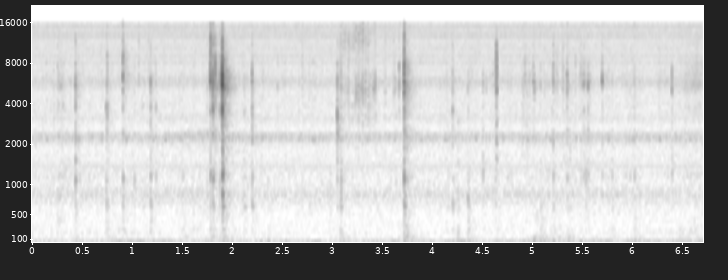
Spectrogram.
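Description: Light, scattered clicks and taps of hands handling a thin laptop LCD panel, pulling back the tape along its edge and shifting the panel on a work mat, with sharper clicks about two seconds in and again near four seconds.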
